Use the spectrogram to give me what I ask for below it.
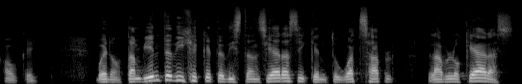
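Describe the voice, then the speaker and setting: A man voicing a pastor who questions a troubled man calmly and softly. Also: mid-range voice, moderate pace, no room sound, clean studio sound, pitched below the performer's own voice, lightly acted. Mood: calm probing. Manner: calm, questioning, soft-spoken. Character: calm, probing male pastor counseling.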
